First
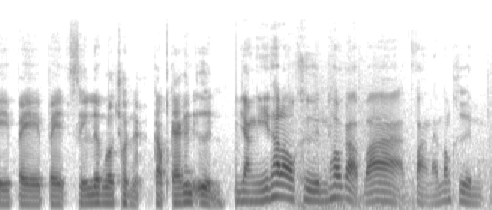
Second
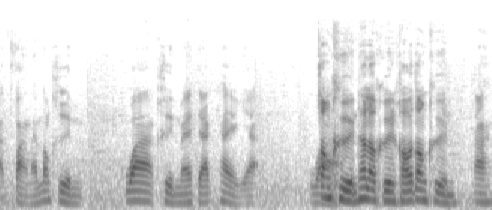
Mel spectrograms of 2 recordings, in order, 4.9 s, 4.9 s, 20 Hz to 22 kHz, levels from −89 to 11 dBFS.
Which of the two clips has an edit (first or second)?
first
